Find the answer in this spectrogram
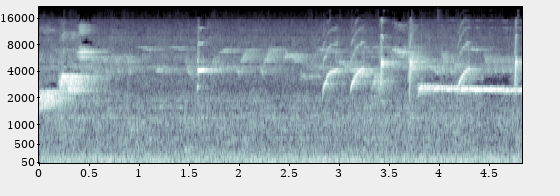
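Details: Canary chirping: a few scattered high whistles and short upward-sweeping notes, mostly quiet with gaps, then a brief run of rising chirps and a long steady high whistle near the end.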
